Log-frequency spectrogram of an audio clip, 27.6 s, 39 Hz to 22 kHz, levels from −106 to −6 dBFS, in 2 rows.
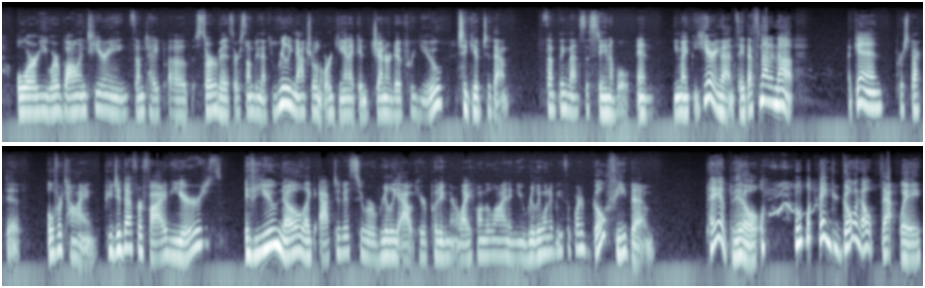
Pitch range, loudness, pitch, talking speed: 145-185 Hz, -19 LUFS, 155 Hz, 180 wpm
